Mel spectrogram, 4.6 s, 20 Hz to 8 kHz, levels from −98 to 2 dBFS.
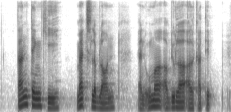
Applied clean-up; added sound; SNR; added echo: neural separator model SepFormer DNS4.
